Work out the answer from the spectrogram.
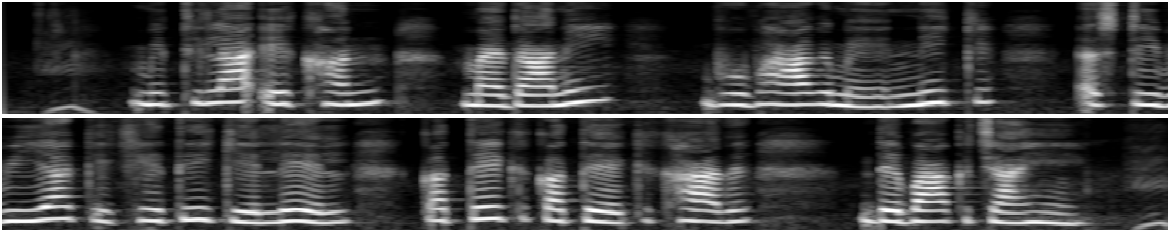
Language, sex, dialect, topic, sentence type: Maithili, female, Southern/Standard, agriculture, question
